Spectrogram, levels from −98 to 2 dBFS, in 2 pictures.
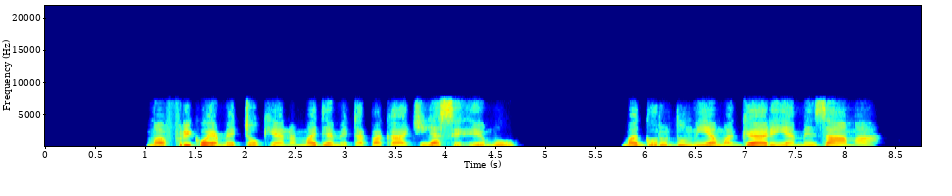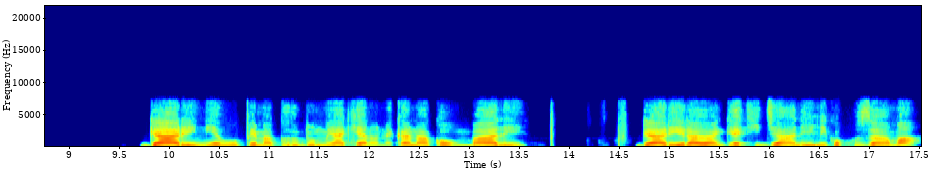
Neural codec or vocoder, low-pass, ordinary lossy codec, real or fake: codec, 16 kHz, 0.5 kbps, X-Codec, HuBERT features, trained on LibriSpeech; 7.2 kHz; Opus, 24 kbps; fake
